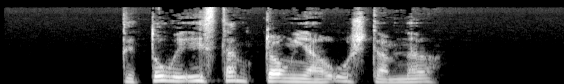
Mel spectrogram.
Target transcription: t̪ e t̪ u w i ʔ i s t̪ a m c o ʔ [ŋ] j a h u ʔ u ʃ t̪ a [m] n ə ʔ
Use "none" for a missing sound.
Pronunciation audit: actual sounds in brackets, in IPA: ŋ, m

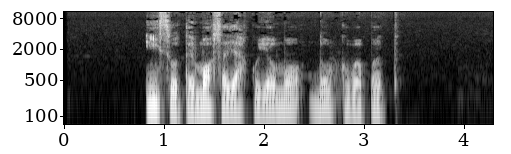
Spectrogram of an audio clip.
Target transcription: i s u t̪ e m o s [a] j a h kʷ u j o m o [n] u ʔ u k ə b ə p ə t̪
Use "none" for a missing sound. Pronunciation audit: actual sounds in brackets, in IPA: a, n

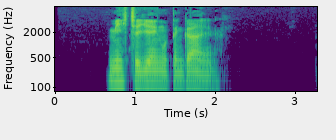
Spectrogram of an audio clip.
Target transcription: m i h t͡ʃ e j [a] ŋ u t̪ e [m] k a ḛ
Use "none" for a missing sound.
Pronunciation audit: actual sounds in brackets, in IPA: e, ŋ

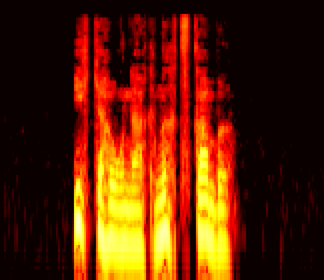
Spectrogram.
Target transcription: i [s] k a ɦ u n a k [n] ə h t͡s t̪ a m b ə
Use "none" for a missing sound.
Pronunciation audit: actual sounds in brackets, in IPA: h, n

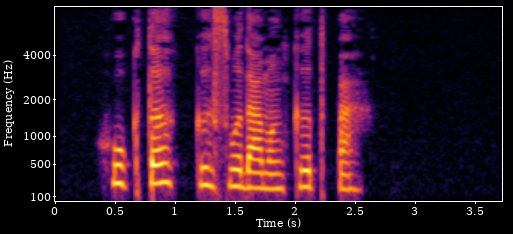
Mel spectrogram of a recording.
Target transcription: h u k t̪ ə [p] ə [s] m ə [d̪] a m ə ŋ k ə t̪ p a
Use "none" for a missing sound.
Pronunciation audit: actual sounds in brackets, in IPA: k, s, d̪

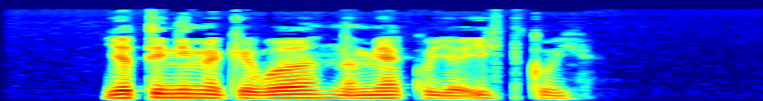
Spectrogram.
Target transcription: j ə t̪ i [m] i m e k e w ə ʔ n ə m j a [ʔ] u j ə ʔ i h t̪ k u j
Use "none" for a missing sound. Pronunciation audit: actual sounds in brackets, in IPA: n, k

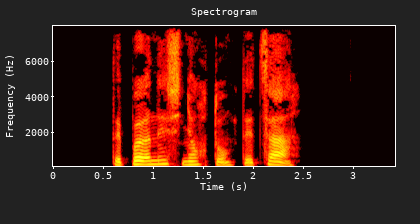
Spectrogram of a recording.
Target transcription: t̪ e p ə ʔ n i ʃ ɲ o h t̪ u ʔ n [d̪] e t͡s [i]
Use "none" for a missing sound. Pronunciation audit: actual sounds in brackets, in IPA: t̪, a

